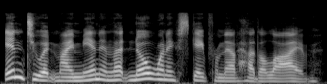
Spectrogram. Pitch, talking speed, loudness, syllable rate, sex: 185 Hz, 240 wpm, -18 LUFS, 6.0 syllables/s, female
